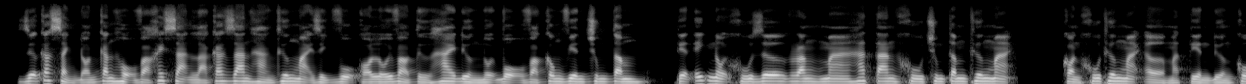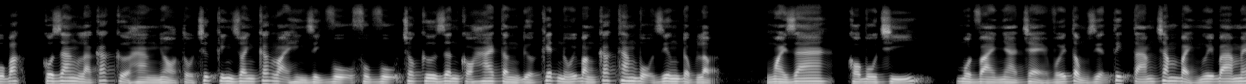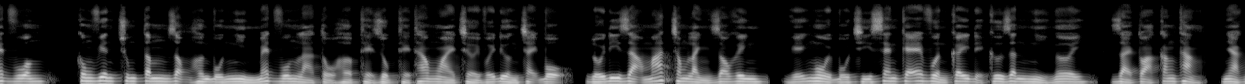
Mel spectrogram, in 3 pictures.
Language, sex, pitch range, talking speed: Vietnamese, male, 115-140 Hz, 235 wpm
